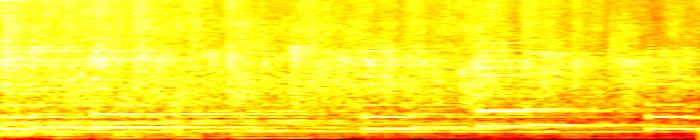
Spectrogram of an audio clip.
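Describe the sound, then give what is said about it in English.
A church audience claps hands as a clap offering to the Lord, a steady, dense burst of applause that holds at an even loudness throughout, with sustained keyboard notes ringing underneath and no voices. “the Lord a mighty clap offering.”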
